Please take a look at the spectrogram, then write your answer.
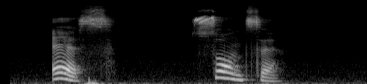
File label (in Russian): "с", Russian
